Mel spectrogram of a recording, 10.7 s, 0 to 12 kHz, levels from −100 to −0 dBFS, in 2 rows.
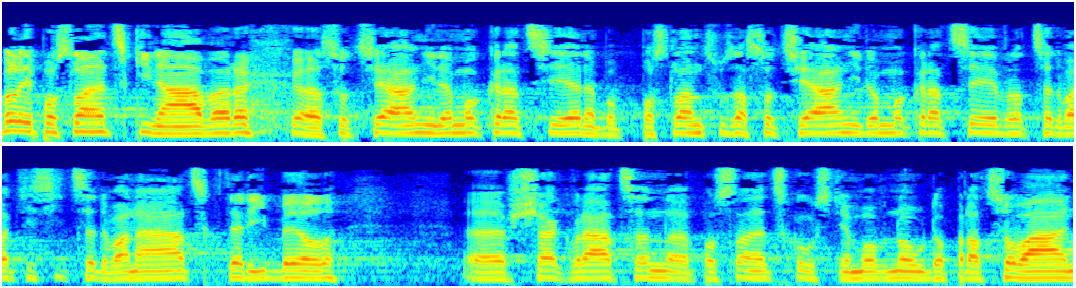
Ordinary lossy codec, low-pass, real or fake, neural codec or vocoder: MP3, 32 kbps; 7.2 kHz; real; none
